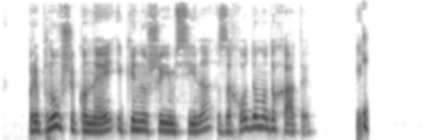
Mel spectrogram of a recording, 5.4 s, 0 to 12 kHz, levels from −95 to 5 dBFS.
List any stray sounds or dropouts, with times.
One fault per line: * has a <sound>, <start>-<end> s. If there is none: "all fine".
* has a laugh, 4.5-4.6 s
